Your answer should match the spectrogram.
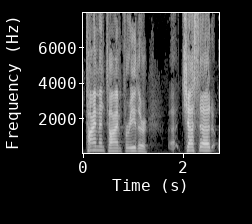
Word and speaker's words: chesed: Mercy, or the Hebrew is chesed, or chesed is how you hear me pronounce it.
